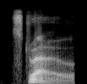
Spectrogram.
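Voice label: "strow", British English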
